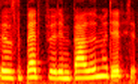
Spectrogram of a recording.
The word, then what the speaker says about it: Balham: So there was the Bedford in Balham I did. Is it Balham you pronounce it?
